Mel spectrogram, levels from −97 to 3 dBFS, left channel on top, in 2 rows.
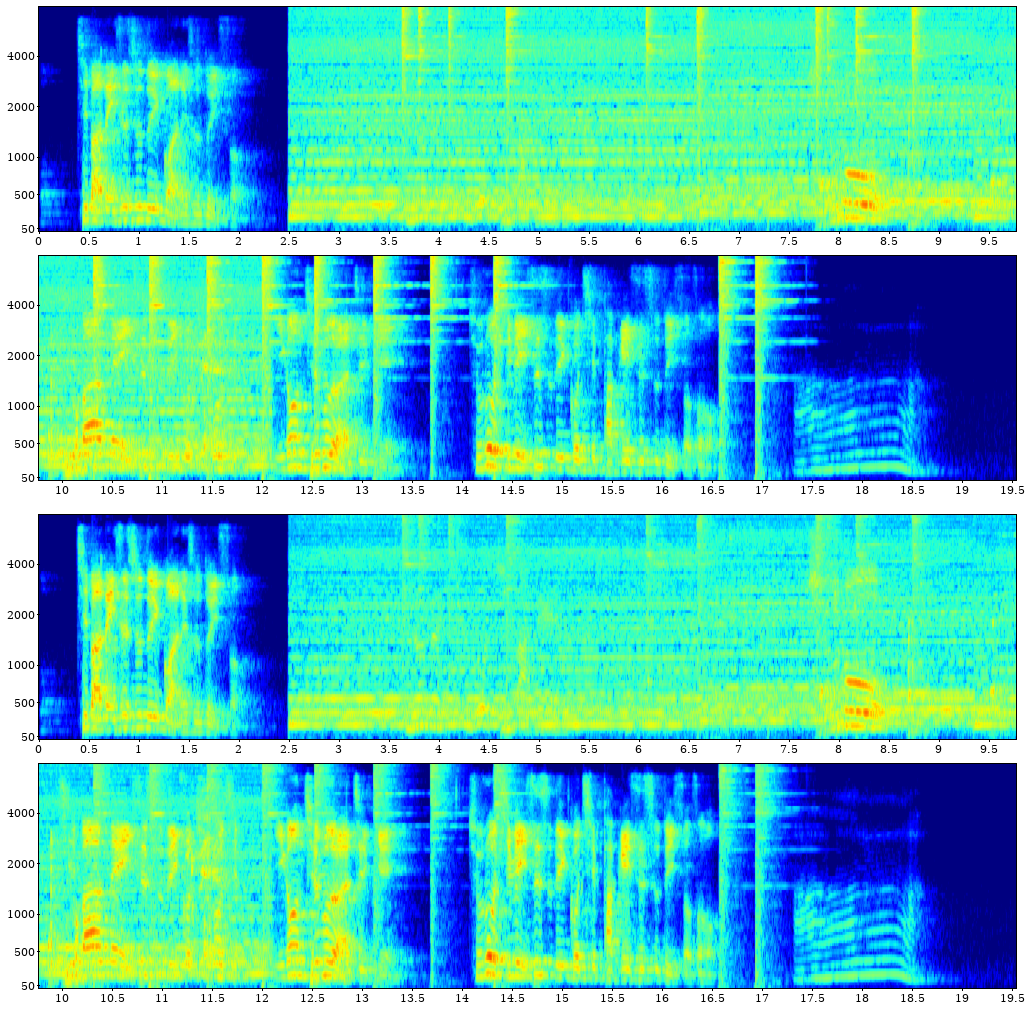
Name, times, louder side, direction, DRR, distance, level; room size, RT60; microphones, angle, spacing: voice 1, 0.4-2.0 7.7-8.4 10.0-13.3 14.1-16.5, right 2 dB, 30° right, 4 dB, 1.6 m, -28 dB
sound 1, 2.5-12.1, left 2 dB, 20° left, 0.7 m, -33 dB
voice 2, 3.3-5.3 5.7-6.0 17.3-18.6, right 3 dB, 75° right, 7 dB, 0.9 m, -42 dB
sound 2, 3.6-4.2 4.7-4.9 6.1-6.2 6.6-6.7 7.8-8.9 10.3-11.2 11.4-12.8 13.1-13.9 14.3-14.7 16.6-17.3, left 11 dB, 60° left, 0.8 m, -27 dB
sound 3, 5.6-8.9 9.3-10.3 11.2-12.1, right 2 dB, 60° right, 2.5 m, -38 dB
13.0 x 11.5 x 5.7 m, 0.71 s
head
